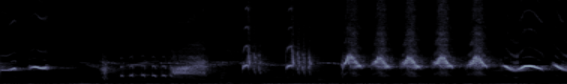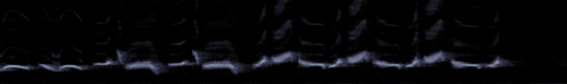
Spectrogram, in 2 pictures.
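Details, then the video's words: Hwamei singing in the varied đảo âm style, used as voice-training audio: a short whistle and harsh notes, then a fast run of loud repeated upslurred notes and looping warbled whistles, about two per second. "Âm thanh luyện giọng họa mi hót đảo âm hay nhất"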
